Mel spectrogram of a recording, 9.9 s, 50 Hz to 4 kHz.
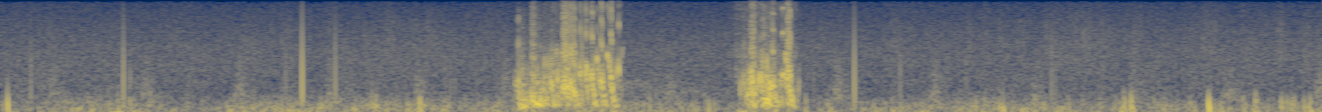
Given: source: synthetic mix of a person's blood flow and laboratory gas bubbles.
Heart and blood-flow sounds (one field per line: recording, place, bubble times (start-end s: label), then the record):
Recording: Doppler ultrasound of blood flow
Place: subclavian vein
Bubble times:
3.85-4.68 s: bubbles
5.52-6.00 s: bubbles
From the record:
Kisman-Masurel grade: 213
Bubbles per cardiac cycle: several, 3 to 8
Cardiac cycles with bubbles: 1 to 10%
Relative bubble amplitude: loud (0.450 to 0.775)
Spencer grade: 1 (occasional bubble signal discernible with the cardiac motion signal, with majority of cardiac periods free of bubbles)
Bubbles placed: anywhere in the cardiac cycle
